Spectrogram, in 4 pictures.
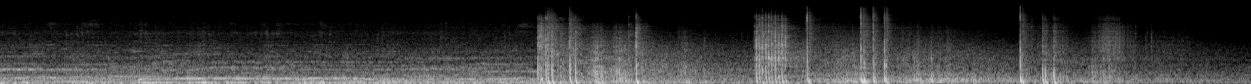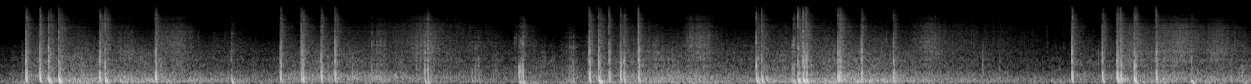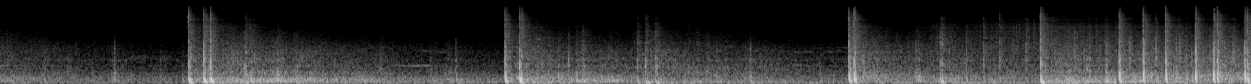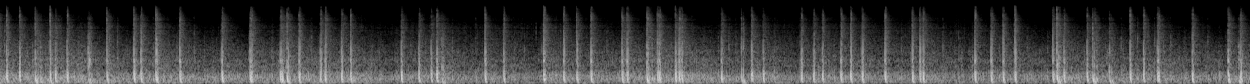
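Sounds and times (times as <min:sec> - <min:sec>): echoing rumble: 0:00.0 - 0:15.2.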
